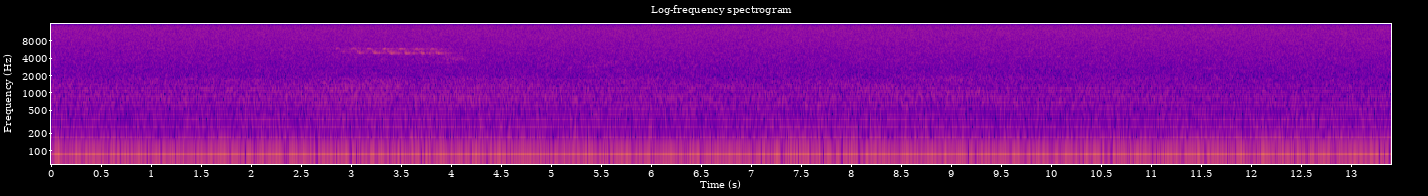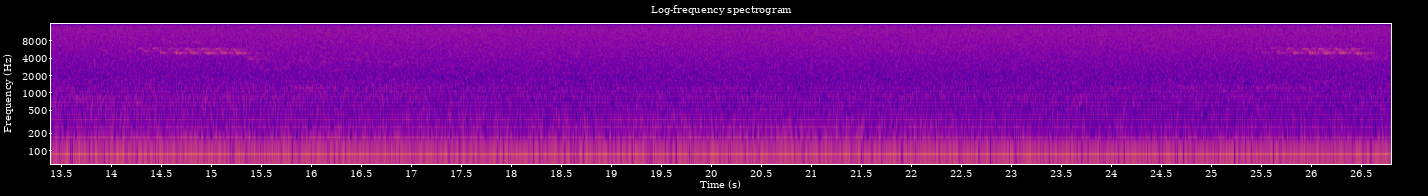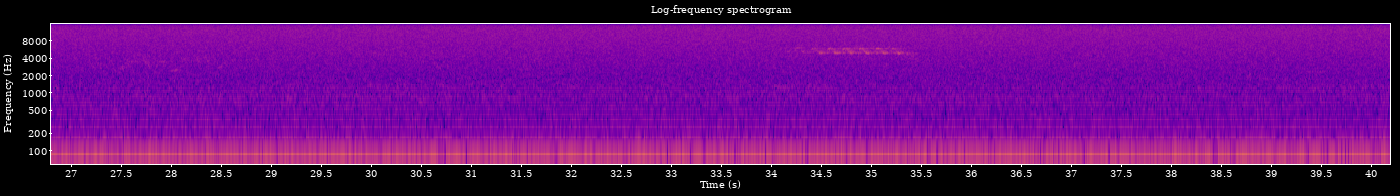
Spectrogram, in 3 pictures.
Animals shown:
Yellow-rumped Warbler (Setophaga coronata), Purple Finch (Haemorhous purpureus)

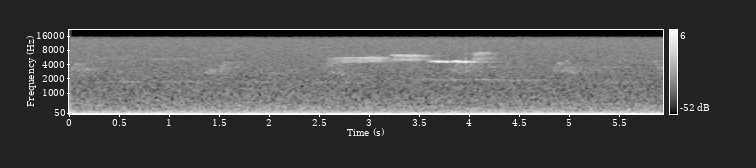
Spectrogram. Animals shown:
Red-eyed Vireo (Vireo olivaceus), Black-throated Green Warbler (Setophaga virens)

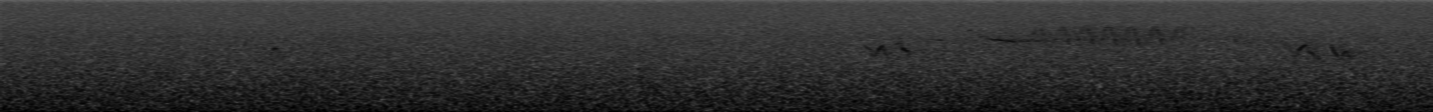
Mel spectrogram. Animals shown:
Black-throated Blue Warbler (Setophaga caerulescens), Red-eyed Vireo (Vireo olivaceus)

